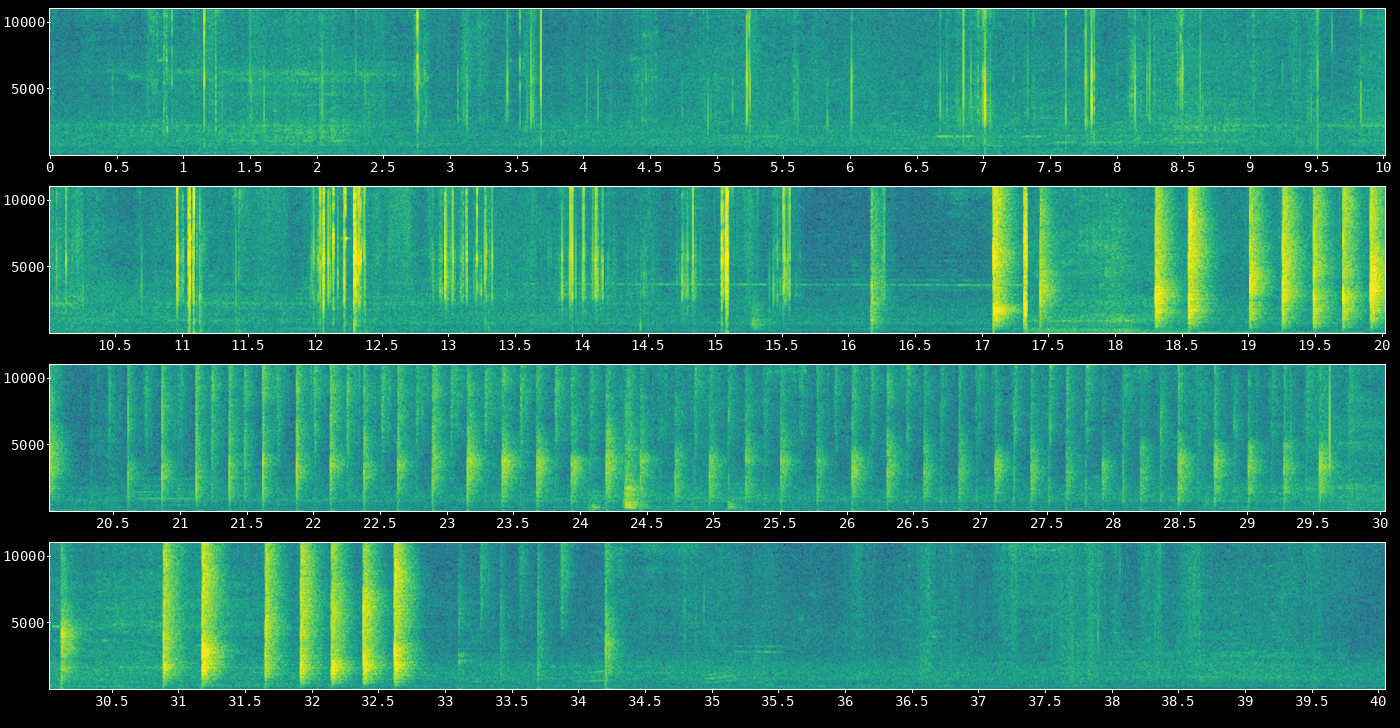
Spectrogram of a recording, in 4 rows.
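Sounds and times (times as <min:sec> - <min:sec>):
finger snaps: 0:17.1 - 0:17.5, 0:18.3 - 0:30.3
hand slaps and claps: 0:17.1 - 0:17.6, 0:18.3 - 0:34.4.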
